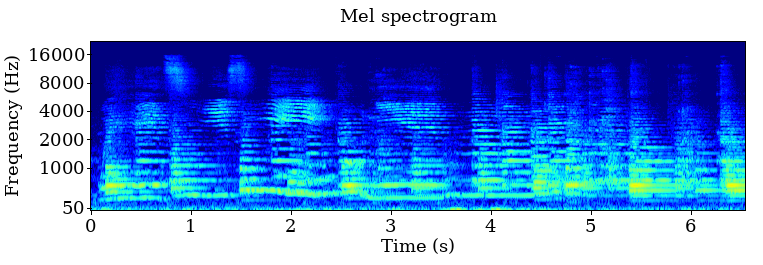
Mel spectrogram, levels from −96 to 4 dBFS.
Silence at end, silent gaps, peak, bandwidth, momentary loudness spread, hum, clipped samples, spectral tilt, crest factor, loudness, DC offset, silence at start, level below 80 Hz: 0 s; none; -26 dBFS; 16 kHz; 10 LU; none; under 0.1%; -3 dB/octave; 16 dB; -44 LUFS; under 0.1%; 0 s; -64 dBFS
